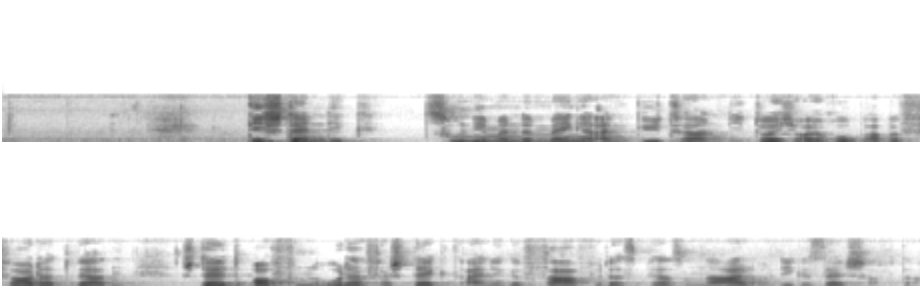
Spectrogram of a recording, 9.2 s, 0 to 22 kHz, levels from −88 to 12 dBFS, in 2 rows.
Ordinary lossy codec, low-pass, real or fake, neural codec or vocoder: none; none; real; none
